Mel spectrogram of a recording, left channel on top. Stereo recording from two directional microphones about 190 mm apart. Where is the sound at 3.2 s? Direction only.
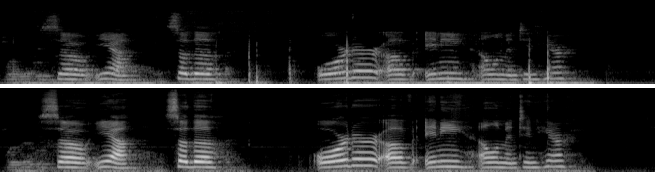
35° right (ahead or behind).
